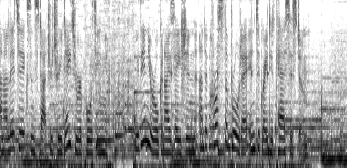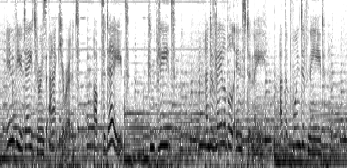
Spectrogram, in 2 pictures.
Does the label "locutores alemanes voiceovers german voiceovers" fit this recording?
No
